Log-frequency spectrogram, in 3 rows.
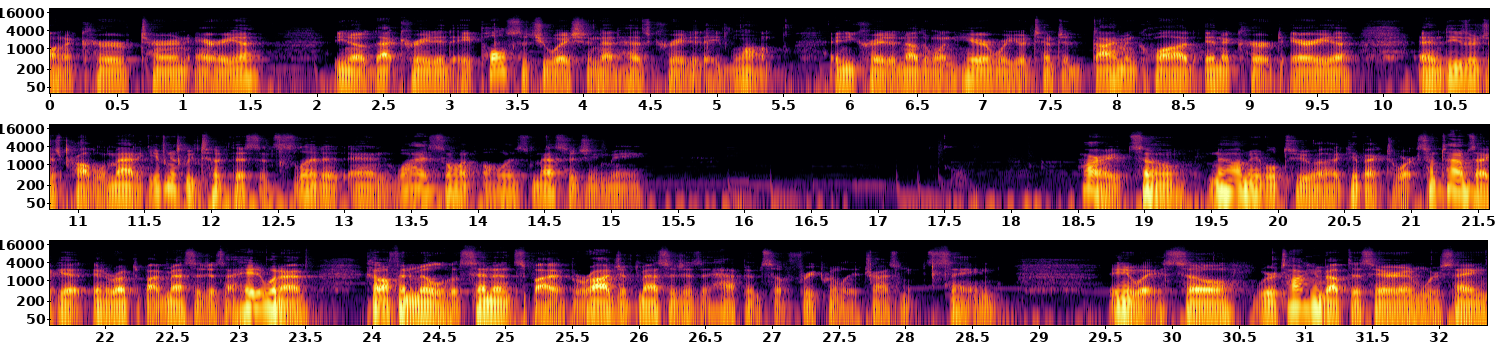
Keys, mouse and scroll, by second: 3.8 scroll down 1, 4.0 middle click, 5.1 middle click, 10.8 1, 11.4 click, 11.6 g, 11.7 g, 12.4 click, 14.4 click, 17.4 click, 22.5 middle click, 27.4 ctrl+middle click, 27.9 r, 30.2 middle click, 31.9 middle click.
